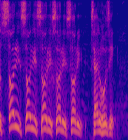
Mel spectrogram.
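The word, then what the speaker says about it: San Jose: Oh sorry sorry sorry sorry sorry, सैन होजे, SANJOSC, इसकी spelling यही है ना, लेकिन इसमें जे साइलेंट रहता है, इसलिए इसे सैन होजे बोलते हैं।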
